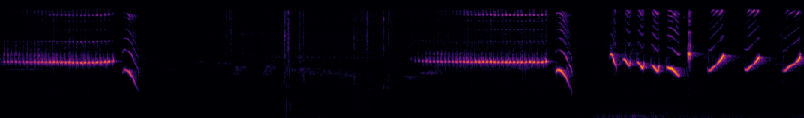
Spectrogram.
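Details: Common iora singing a long, even, high trilled whistle that ends in a sharp falling note, then repeats it after a silence, closing with a run of quick descending chirps over faint hum.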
